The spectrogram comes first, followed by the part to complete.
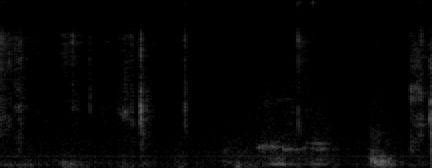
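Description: Near silence: a few faint, scattered clicks as hands handle tarot cards laid on a cloth, over a faint steady hum.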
